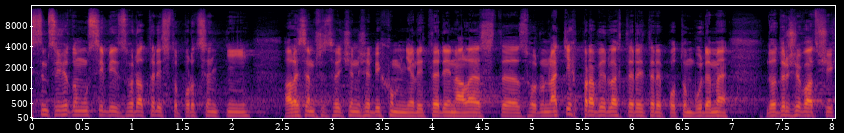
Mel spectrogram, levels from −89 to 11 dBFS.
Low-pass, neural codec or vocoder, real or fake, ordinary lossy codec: 14.4 kHz; none; real; AAC, 64 kbps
